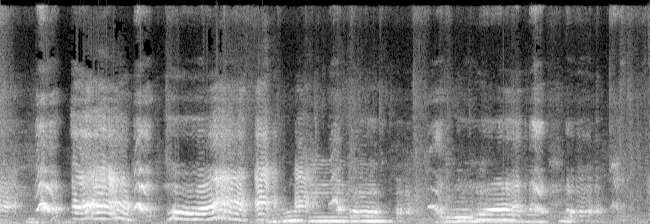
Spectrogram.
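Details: Loud, high, wavering cries with short breaths between, from a newborn just after a normal birth of a second baby; a strong, normal newborn cry.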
